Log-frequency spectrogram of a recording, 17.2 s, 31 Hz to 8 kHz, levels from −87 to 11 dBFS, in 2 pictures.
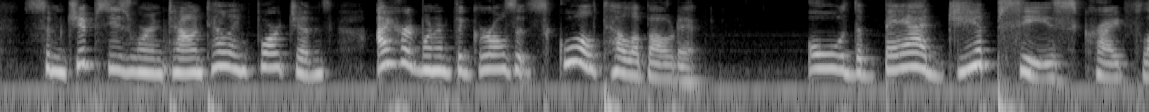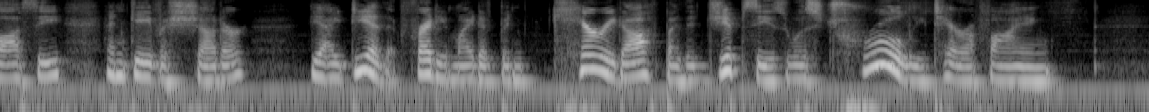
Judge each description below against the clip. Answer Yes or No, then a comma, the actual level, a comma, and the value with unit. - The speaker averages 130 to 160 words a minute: Yes, average, 150 wpm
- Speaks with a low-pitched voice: No, high, 200 Hz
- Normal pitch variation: No, wide, 7.7 semitones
